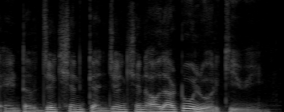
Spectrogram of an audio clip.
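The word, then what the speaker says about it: conjunction: ما اوریدلی څه کسان کنجنکشن ته کنجکشن وي او انټرجیکشن ته انټرجنکشن وي. غلطي وي الټی وي. دا به وایي کنجنکشن او دا بل به وایي انټرجیکشن.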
